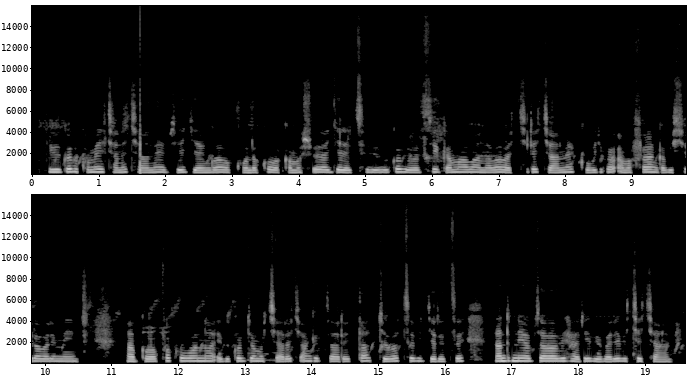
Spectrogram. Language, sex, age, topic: Kinyarwanda, female, 36-49, education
